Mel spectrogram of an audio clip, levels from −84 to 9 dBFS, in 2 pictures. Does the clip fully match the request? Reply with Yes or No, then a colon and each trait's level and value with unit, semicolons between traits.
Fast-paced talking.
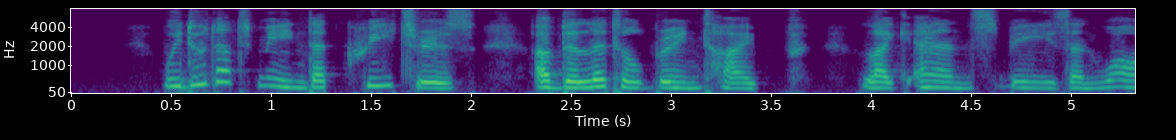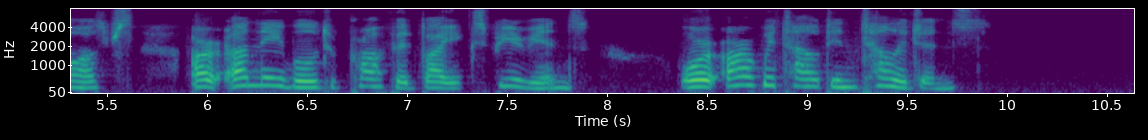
No: average, 145 wpm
